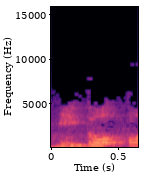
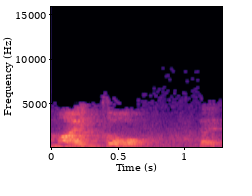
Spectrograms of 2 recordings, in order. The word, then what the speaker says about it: ミト: ミトという地名すら聞いたことがないのです。事実、ここに到着するまで間違ってミトの発音はマイトー、英語で読むとマイトーって読めると私のつま先って意味でと思ってトー発音していたんです。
